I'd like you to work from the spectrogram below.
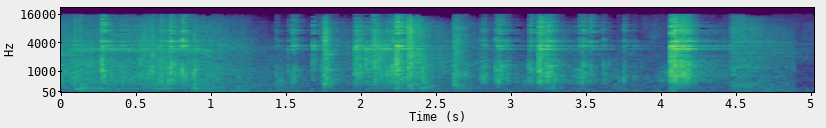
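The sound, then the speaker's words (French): Glass bottles clink and rattle against each other in a bottle-washing machine for returnable glass in the Drôme, France; loaded bottles are drawn into the machine for a wash of about 15 minutes. A busy run of bright, ringing knocks with a sharp louder clank near the end; no voices. “les bouteilles sont chargées. Une fois qu'elles sont chargées, elles sont absorbées par la machine”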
